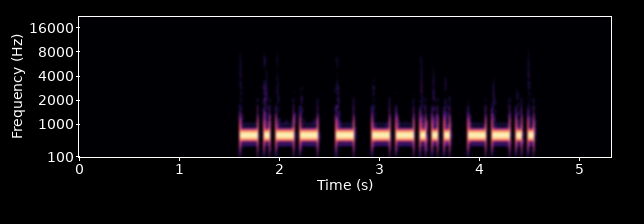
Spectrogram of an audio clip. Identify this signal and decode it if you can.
Morse code, heard as a keyed tone, about 20 wpm, 700 Hz. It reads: YT7Z
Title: DXCC-100 Call Signs - 4 Characters - 20wpm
